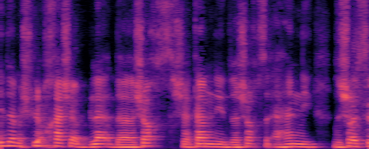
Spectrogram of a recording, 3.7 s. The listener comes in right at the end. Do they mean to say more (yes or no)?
yes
